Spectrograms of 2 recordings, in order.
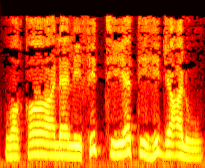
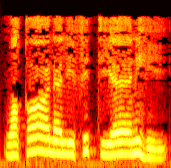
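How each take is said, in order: First: لفتيته with short ya and ti; Warsh without alif. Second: لفتيانه with long aa and n; slow, stretch the aa after ya in لفتيانه; usual reading with alif. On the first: Teacher shows Warsh's reading, short لفتيته. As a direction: drop the long aa, say t with i in لفتيته. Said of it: "بحذف الألف التي بعد الياء وتاء مكسورة، فتصير". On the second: Teacher cites the word before changing it, long alif in لفتيانه. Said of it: "بحذف الألف التي بعد الياء". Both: Shown as a demonstration.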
